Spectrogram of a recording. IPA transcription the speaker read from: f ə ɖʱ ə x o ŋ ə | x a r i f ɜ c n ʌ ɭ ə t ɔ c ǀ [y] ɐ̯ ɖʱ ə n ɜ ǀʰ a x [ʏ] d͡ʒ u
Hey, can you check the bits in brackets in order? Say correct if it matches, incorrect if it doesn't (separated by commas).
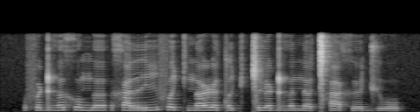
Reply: correct, correct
